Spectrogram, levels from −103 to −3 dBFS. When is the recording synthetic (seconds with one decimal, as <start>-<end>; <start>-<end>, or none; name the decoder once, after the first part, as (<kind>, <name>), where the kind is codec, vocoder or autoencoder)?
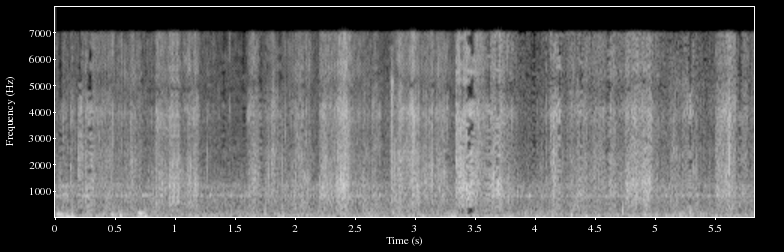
0.0-3.6 (vocoder, Vocos)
